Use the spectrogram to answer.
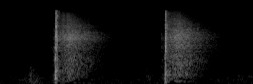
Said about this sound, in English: And there's another one of my favorites, the classic whip.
